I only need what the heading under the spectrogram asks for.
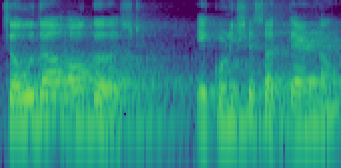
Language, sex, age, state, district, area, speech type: Goan Konkani, male, 18-30, Goa, Bardez, urban, spontaneous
